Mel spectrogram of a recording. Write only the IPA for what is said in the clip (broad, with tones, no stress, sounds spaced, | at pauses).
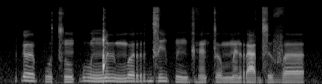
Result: ɗ ø˦˨ p u˩ t͡s ũ˩ ɓ u˦˨ ŋ͡ǃ ʉ˦˨ m ɵ˦˨ r d͡z i˦˨ p ĩ˩ ɡʱ ɛ̃˩ t ɵ˩ m ɛ̃˩ r a˩ d͡z ʉ˩ v ɜ˩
